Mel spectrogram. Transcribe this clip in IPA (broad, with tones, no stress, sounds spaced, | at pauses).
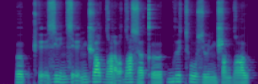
ɵ˨ p ʈʰ ḛ˨ z i˦˨ n z ḛ˦˨ n d͡ʒ o˦ lʲ dˤ ɨ˨ ɾ ḭ˦˨ dˤ u˦ z ɐ˨ kʼ ɵ˧ | b ɨ˦ tʰ u˦˨ z ʉ˨ n d͡ʒ ɐ˧ ɳ dˤ u˨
